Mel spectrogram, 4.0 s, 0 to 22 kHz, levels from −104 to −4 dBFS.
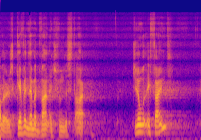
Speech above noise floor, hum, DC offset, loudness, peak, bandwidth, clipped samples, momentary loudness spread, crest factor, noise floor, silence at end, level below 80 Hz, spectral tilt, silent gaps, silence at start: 31 dB; none; under 0.1%; -26 LUFS; -8 dBFS; 16 kHz; under 0.1%; 10 LU; 20 dB; -57 dBFS; 0.45 s; -70 dBFS; -3.5 dB/octave; none; 0 s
